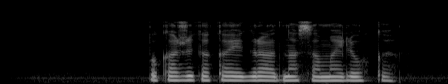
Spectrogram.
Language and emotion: Russian, neutral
